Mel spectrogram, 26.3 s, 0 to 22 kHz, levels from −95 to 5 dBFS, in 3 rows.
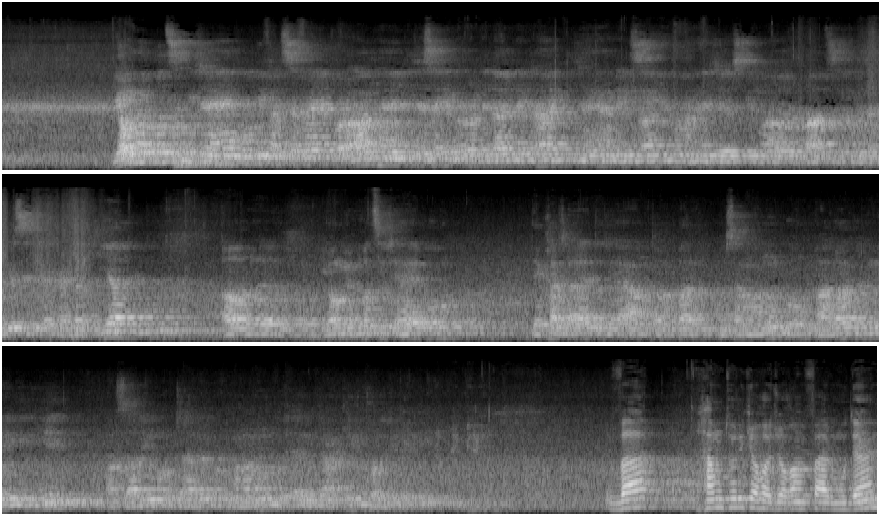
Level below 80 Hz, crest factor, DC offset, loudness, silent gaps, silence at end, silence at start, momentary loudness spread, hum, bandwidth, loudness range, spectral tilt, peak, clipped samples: -80 dBFS; 22 dB; under 0.1%; -25 LUFS; none; 0 s; 0 s; 14 LU; none; 13 kHz; 5 LU; -6 dB/octave; -4 dBFS; under 0.1%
